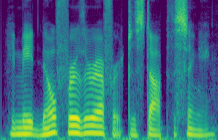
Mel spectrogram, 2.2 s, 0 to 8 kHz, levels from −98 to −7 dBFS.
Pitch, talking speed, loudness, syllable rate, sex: 130 Hz, 250 wpm, -17 LUFS, 5.7 syllables/s, male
